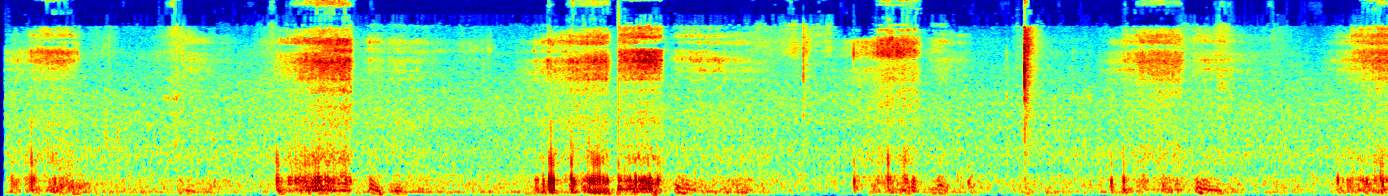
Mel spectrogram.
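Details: A sleeping Labrador retriever puppy snoring with low, rumbling breaths that swell and fade in soft bursts.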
